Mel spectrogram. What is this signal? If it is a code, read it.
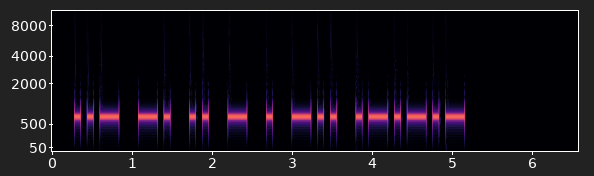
Morse code, heard as a keyed tone, about 15 wpm, 700 Hz. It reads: UNITED.
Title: Sentences from Top 1000 Words - Review Part 4 - 15wpm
